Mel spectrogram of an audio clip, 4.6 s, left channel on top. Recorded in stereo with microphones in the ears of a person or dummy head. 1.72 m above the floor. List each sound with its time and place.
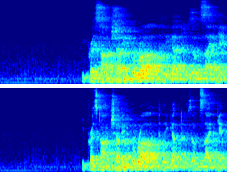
1.6 s a man speaking: 40° right (ahead or behind), 2.5 m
